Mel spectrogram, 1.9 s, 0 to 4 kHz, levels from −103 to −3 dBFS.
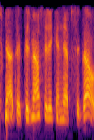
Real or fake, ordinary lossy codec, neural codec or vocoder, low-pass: real; MP3, 32 kbps; none; 3.6 kHz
